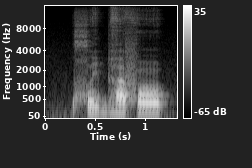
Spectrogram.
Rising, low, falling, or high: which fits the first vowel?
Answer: high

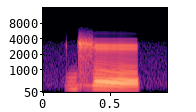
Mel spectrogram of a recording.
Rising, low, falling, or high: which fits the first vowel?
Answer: low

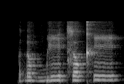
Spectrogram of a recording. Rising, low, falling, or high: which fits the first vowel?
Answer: low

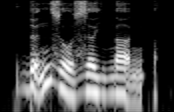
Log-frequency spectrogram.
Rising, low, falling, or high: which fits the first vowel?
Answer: rising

